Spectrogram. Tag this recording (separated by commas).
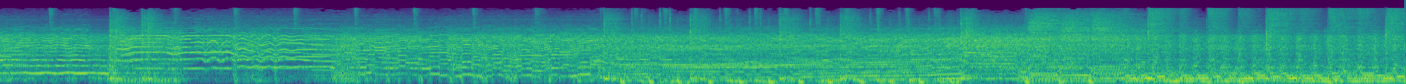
Music, Musical instrument, Electric guitar, Guitar, Plucked string instrument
